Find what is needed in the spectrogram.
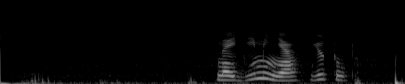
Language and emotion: Russian, neutral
